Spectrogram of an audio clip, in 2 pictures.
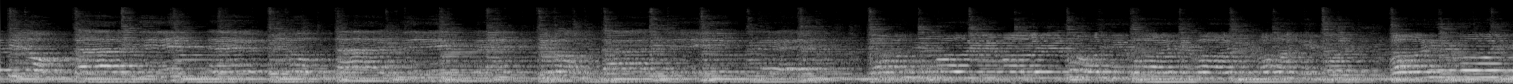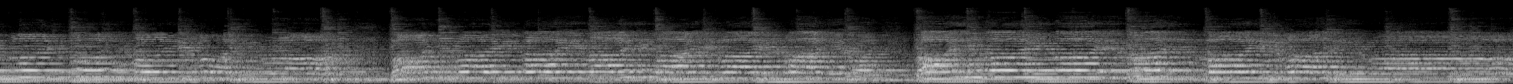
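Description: A steel-string or nylon-string cutaway acoustic guitar strummed in a steady rhythm while a young man and a girl sing a Turkish folk song as a duet.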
